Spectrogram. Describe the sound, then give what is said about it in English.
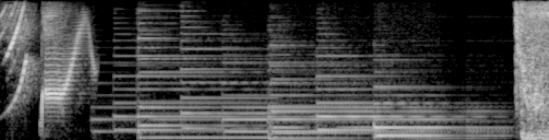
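Cartoon sound effect: springy boing tones swoop up and down at the start, then a run of wobbling, buzzy notes steps along, closing with a sudden loud burst of noise. “I'm hard on crime and I approve this cartoon bonus sound.”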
